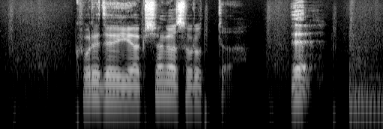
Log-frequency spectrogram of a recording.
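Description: A man speaks calmly and gravely, close by.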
